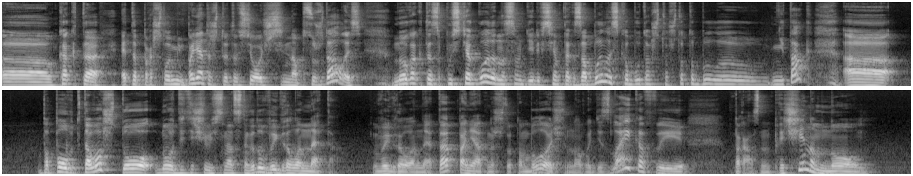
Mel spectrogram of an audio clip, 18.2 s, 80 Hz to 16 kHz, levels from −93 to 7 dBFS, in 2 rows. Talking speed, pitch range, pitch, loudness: 170 wpm, 120-180 Hz, 150 Hz, -19 LUFS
